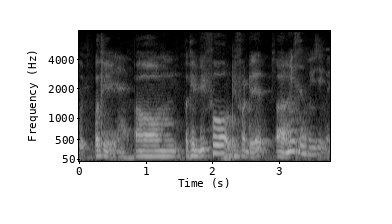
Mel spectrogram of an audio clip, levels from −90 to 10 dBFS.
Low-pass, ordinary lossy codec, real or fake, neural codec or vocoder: none; none; fake; codec, 16 kHz, 2 kbps, FreqCodec, larger model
